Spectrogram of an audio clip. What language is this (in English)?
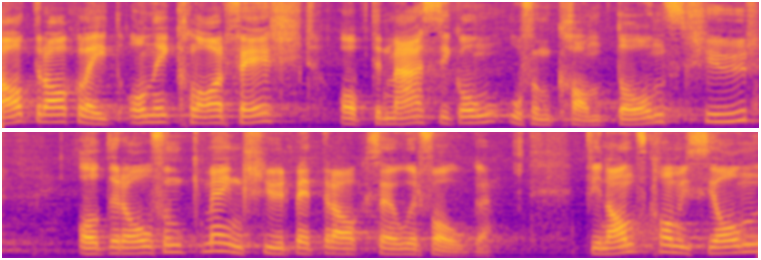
Swiss German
